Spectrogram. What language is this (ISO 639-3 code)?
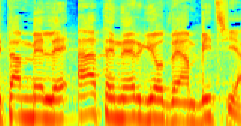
heb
